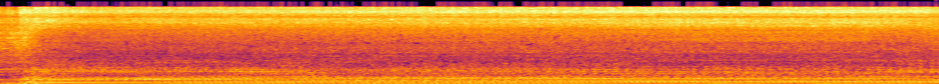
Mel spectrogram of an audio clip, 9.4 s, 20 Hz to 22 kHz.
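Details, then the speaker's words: 1300hp twin-turbo Mustang fired up just after fitting new On3 Performance replacement turbos: engine catches and settles into a steady, deep, even idle with a light blip, no rattles or whistles. Running healthy. "So that's it guys, gonna close this video out. Turbos are on, she's running, everything looking good."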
